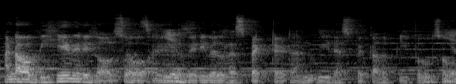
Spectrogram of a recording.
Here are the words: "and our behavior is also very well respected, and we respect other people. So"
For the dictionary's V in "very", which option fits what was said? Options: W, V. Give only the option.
V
